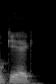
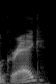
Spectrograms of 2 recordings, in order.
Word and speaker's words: Gig: hey what's your name I'll be like oh gig and they'll be oh Greg okay I got Greg or if even when I spell it out I'll say gig gig and they'll go jig okay yes jig which is funny I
